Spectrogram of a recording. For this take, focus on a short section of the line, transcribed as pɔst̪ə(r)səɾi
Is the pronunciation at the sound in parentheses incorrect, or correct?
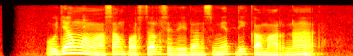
correct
